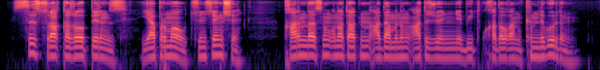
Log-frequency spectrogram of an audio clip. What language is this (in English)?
Kazakh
